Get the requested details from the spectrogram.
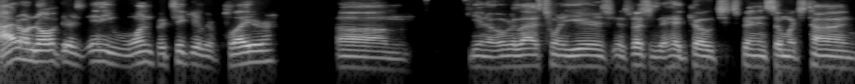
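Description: In an American accent, a man speaks at a moderate pace and medium pitch with ordinary pitch variation, a normal speaking voice. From Texas, military kid raised on bases. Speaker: basketball coach. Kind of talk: casual chat.

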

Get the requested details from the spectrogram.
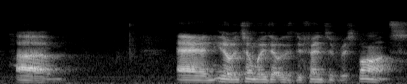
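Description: With audible room echo, a man at a fairly low pitch talks at a fairly quick pace with fairly even intonation. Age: 30s. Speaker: historian and labor organizer. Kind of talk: conference panel talk.

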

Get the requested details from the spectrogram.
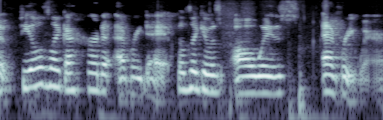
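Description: With noticeable background noise behind it, the talking goes along at a fairly quick pace. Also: woman. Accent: American. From US Pacific Northwest, Portland suburb. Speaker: music journalist. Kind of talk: casual chat.

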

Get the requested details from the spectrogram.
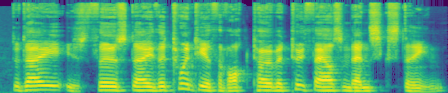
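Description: The sound is dry and close with no echo, carrying a bright, sharp tone with ordinary pitch variation. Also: man. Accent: Australian. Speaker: podcast host. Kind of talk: podcast intro.

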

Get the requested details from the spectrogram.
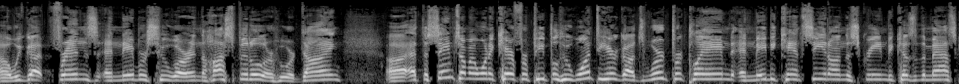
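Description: Against noticeable background noise, a man with a high pitch speaks fairly quickly, his loudness very even and his pitch variation ordinary. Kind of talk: sermon. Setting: church. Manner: fast talker; explanatory, teaching tone.

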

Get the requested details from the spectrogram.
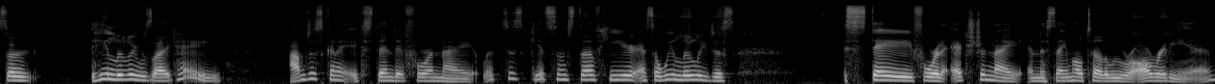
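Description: An unremarkable speaking voice: a woman with an American accent, medium pitch, lively intonation and moderate pace. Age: 30s. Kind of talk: casual solo monologue.

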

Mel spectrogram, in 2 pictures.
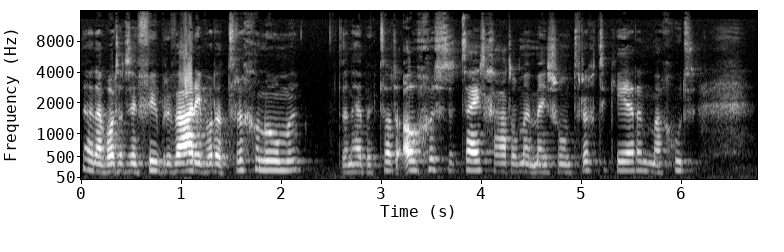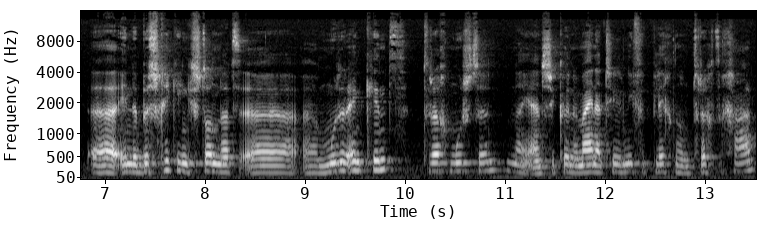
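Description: At a fairly quick pace, a woman speaks with fairly low pitch and fairly even intonation, her loudness swinging widely. Noticeable background noise runs beneath her. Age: 30s. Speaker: person on probation. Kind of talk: life story interview.

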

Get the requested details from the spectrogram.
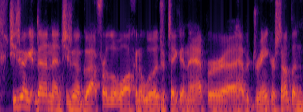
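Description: Against noticeable background noise, a man talks at a very fast pace with a medium pitch and ordinary pitch variation. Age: 50s. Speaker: podcast host. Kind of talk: interview. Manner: animated.

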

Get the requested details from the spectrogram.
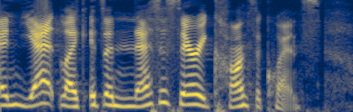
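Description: This woman has a normal speaking voice. Her pace is moderate, and her pitch shifts in an ordinary way. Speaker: podcast host. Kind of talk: casual chat.

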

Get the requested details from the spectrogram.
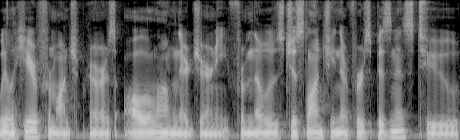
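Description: With a very deep, low pitch, a man talks at a fairly quick pace and with fairly even intonation. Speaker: podcast host. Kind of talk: interview conversation.

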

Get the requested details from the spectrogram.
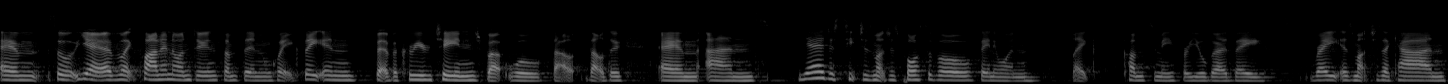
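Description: A woman's normal speaking voice, medium in pitch, with fairly even intonation and a moderate pace. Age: 20s. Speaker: yoga instructor and blogger. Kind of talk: casual chat.

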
